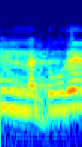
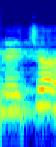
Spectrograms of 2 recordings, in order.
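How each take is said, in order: First: It is said like 'na-too-ray', letter by letter. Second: It is said like 'nay-cher', with a ch sound. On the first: The speaker calls it wrong. "ये नटूरे नहीं है" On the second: The speaker calls it right. "ये नेचर है"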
